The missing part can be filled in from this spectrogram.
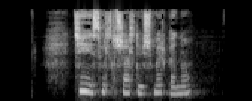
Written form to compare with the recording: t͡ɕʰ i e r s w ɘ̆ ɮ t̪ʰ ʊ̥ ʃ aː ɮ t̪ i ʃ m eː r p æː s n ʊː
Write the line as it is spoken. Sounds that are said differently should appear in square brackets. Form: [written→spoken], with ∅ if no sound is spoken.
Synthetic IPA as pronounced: t͡ɕʰ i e [r→∅] s w ɘ̆ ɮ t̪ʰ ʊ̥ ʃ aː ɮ t̪ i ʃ m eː r p æː [s→∅] n ʊː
